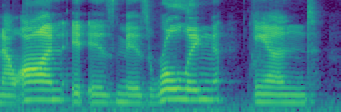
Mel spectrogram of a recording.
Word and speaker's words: Rowling: It's not Rowling, it's Rowling. – Yeah, as in bowling.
